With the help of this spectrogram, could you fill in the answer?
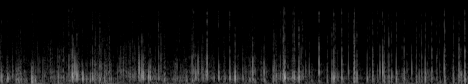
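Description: Long acrylic nails scratch and tap across a sheet of iridescent holographic vinyl/PU faux-leather fabric with a raised scale texture. The result is a dense, soft crackling rustle with quick, dry taps that stop almost instantly, centered in the low mids with little brightness.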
